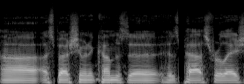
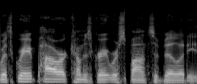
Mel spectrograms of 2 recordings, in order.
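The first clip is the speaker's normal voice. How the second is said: normal talking voice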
